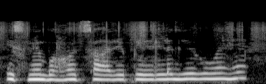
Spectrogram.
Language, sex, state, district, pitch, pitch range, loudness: Hindi, female, Uttar Pradesh, Lucknow, 230 Hz, 225-250 Hz, -13 LUFS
